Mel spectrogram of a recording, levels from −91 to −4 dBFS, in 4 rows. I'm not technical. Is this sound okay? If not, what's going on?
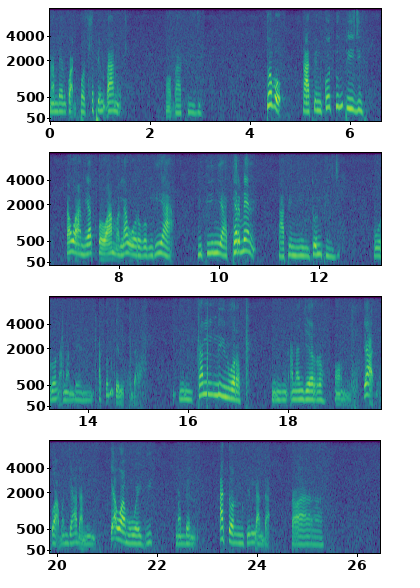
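No. From 0.52 to 7.60 s and again from 9.12 to 23.26 s, the speech keeps cutting in and out, with quiet bits swapped for a flat hiss. This is sound chopped by the voice detector, likely the sender wrongly deciding nobody was talking. From 25.44 s to the end, the real room background gives way to a smooth, slightly quieter hiss. That's comfort noise in place of the background: the sender likely stopped sending during the pause, and the receiver filled the gap with synthetic noise.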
